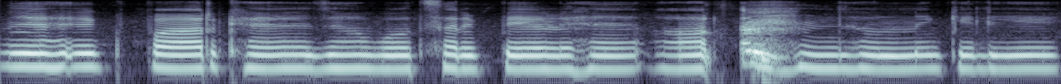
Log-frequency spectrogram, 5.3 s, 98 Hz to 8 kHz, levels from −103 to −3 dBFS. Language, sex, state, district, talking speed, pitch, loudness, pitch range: Hindi, male, Bihar, Sitamarhi, 160 wpm, 225 Hz, -22 LUFS, 220-230 Hz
